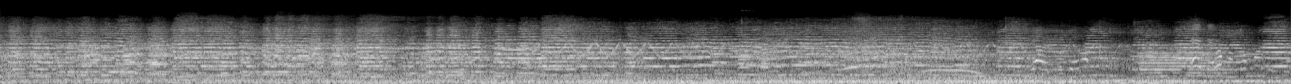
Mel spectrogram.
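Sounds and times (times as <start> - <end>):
multi-tone bus horn: 0.0 - 12.9
steady low rumble: 1.4 - 12.9.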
